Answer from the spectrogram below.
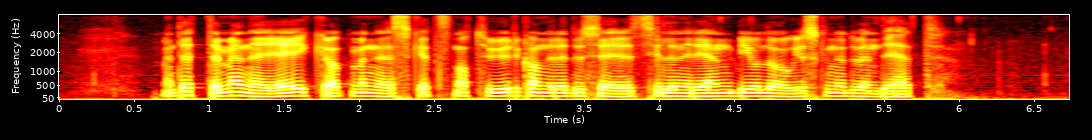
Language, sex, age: Norwegian, male, 25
